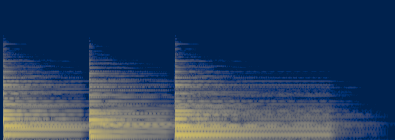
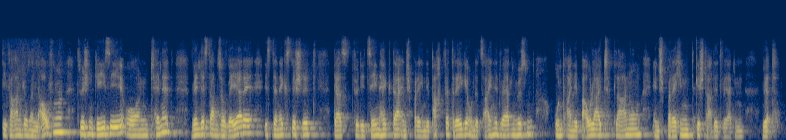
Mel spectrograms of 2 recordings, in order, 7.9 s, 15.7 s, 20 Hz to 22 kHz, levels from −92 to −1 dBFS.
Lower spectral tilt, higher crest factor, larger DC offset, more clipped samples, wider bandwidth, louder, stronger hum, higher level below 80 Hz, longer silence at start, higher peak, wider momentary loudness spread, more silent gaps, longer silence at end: about the same, -9.5 dB/octave vs -8.5 dB/octave; first, 22 dB vs 14 dB; neither; neither; second, 4.7 kHz vs 8 kHz; second, -26 LUFS vs -23 LUFS; neither; first, -44 dBFS vs -64 dBFS; about the same, 0.05 s vs 0.05 s; about the same, -6 dBFS vs -8 dBFS; first, 20 LU vs 10 LU; neither; first, 1.2 s vs 0.15 s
